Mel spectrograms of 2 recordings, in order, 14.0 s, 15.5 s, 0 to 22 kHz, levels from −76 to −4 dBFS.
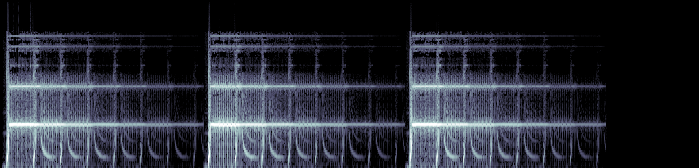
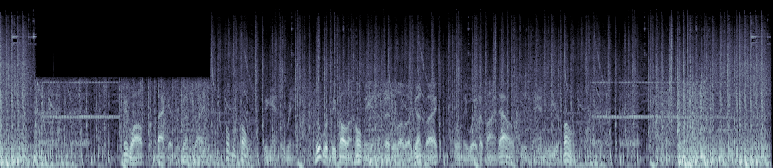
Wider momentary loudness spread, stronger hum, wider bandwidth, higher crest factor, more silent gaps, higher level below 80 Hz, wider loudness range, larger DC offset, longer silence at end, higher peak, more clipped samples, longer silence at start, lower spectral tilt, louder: first, 24 LU vs 8 LU; neither; second, 11.5 kHz vs 18 kHz; second, 12 dB vs 18 dB; neither; second, -38 dBFS vs -30 dBFS; first, 11 LU vs 3 LU; neither; first, 2.95 s vs 0.05 s; about the same, 0 dBFS vs -2 dBFS; neither; first, 0.15 s vs 0 s; second, -3.5 dB/octave vs -5 dB/octave; first, -8 LUFS vs -21 LUFS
